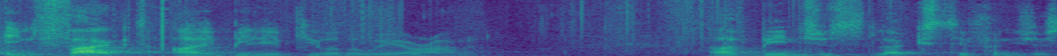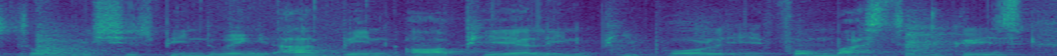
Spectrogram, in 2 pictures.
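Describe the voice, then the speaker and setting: In a room with audible echo, a man speaks in a somewhat breathy voice with monotone, flat intonation. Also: medium pitch for a man, fairly quick pace. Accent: French. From France. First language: French. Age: old. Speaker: invited lecturer on education policy. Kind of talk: lecture. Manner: hesitant, with many fillers and repetitions.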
